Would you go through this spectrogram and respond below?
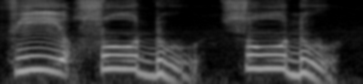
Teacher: Lidah kena terangkat sedikit nak menunjukkan sifat yang ada pada huruf sad ini berbeza dengan sifat yang ada pada huruf sin.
